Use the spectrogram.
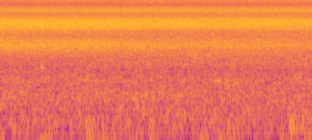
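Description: Steady rushing river water flowing in a dense forest, continuous and even with no voices over it.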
